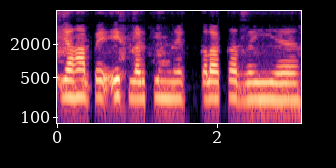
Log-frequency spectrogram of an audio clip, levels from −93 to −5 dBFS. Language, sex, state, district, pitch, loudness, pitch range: Hindi, female, Bihar, West Champaran, 215 Hz, -17 LUFS, 205-225 Hz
